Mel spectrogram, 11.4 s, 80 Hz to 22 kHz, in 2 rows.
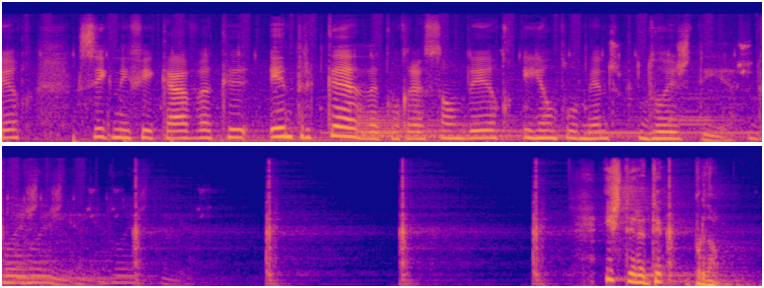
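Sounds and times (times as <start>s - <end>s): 
speech: 0.0s - 6.3s, 10.2s - 11.2s
clock ticking: 0.0s - 8.1s, 8.7s - 9.0s, 9.6s - 11.3s.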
